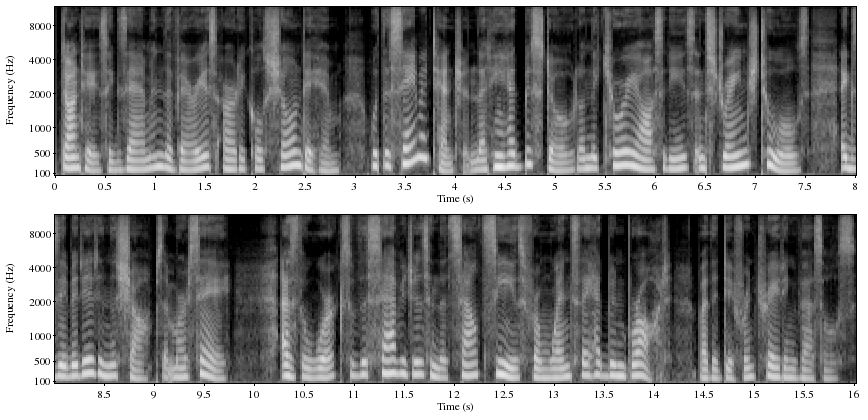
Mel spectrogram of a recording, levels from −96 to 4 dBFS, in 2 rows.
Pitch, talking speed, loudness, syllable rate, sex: 200 Hz, 185 wpm, -17 LUFS, 5.2 syllables/s, female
